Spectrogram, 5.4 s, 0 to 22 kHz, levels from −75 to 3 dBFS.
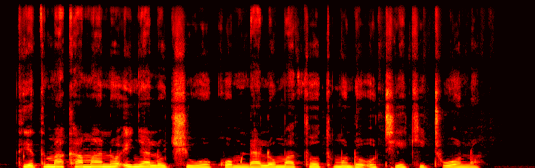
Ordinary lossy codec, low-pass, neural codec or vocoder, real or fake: none; none; vocoder, 44.1 kHz, 128 mel bands every 512 samples, BigVGAN v2; fake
